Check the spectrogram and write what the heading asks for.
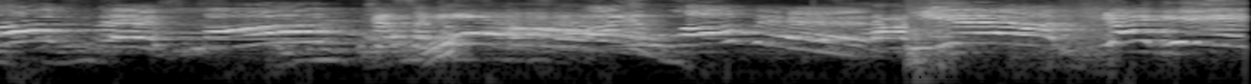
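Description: Excited, high-pitched voices exclaiming and laughing over one another, with cries sweeping up and down in pitch: a delighted reaction to an unwrapped gift.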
